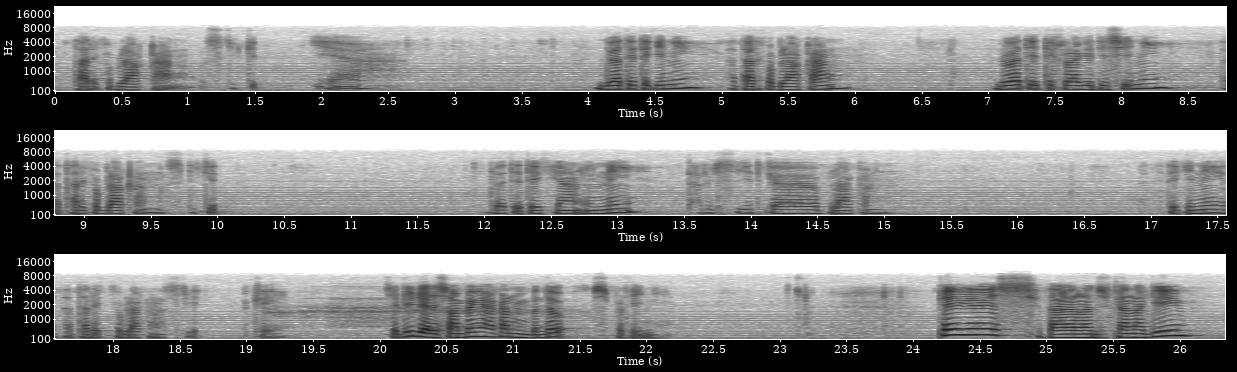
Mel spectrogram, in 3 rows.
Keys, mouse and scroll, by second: 0.1 click, 2.4-3.1 scroll up 2, 2.9 right click, 3.3 shift+right click, 4.2 click, 6.4 right click, 7.5 shift+right click, 8.6 click, 11.8 right click, 12.6 shift+right click, 14.4 click, 16.0 right click, 17.0 shift+right click, 18.1 click, 19.4 middle click, 23.8 KP_1, 24.2 scroll down 2, 24.9-25.6 scroll down 4, 25.4-25.8 scroll up 4.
